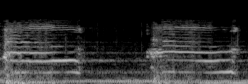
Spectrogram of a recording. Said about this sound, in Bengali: চিমনির ভেতর থেকে একটা কালো বিড়াল বেরিয়ে এসে ওর দিকে তাকিয়ে আবার ডাকল।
